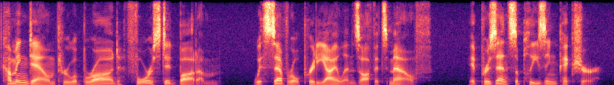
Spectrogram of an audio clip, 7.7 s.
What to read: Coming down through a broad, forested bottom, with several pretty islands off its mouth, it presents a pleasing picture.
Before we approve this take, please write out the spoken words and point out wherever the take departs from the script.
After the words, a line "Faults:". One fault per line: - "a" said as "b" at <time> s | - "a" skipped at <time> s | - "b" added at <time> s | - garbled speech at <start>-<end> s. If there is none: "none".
Coming down through a broad, forested bottom, with several pretty islands off its mouth, it presents a pleasing picture.
Faults:
none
